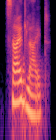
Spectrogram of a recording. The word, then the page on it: sidelight: Indian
